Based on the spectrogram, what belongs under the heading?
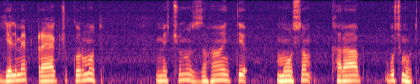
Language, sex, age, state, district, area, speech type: Kashmiri, male, 30-45, Jammu and Kashmir, Shopian, rural, spontaneous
